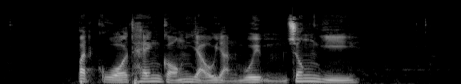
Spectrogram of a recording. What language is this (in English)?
Cantonese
